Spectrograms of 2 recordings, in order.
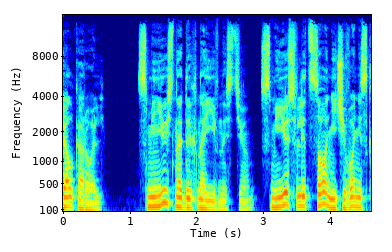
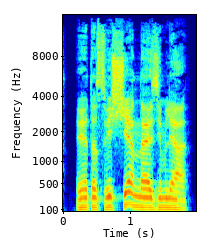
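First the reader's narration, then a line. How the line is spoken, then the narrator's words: Man shouting. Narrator (Russian): выкрикнул один из мужчин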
